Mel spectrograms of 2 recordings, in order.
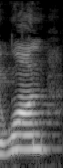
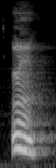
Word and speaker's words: on: It's a nasal vowel sound. So don't pronounce the N separately, because it just makes one vowel sound.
